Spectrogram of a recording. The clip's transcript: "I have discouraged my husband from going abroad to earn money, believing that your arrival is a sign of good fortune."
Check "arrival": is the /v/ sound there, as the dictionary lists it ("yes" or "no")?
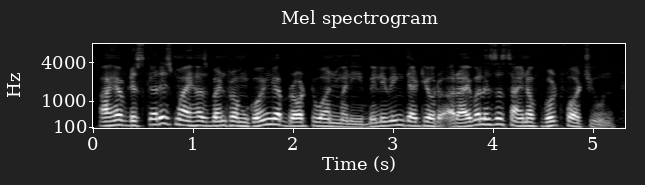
yes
